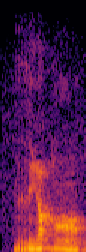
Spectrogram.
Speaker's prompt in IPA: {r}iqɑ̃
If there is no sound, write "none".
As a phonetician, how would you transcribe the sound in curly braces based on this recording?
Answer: r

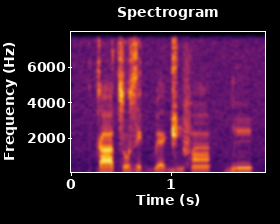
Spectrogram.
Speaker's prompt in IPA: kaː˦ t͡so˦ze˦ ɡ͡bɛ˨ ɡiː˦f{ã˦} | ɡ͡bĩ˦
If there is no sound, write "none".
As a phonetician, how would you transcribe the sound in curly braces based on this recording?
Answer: ã˦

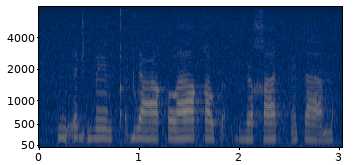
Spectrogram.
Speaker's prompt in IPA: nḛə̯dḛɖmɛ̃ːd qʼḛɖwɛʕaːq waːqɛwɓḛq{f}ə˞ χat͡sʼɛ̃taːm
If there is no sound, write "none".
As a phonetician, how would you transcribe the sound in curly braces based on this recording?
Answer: bʱ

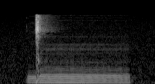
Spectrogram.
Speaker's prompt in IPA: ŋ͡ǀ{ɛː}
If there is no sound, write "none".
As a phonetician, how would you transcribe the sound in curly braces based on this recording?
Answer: ɛ̃ː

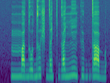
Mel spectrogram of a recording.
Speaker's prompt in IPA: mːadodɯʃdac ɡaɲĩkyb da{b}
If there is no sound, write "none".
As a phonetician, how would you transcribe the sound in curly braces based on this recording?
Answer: b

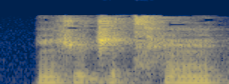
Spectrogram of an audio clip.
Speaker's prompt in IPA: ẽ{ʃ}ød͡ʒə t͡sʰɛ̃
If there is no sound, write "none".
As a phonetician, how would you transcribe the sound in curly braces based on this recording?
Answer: ʃ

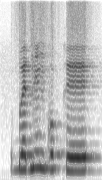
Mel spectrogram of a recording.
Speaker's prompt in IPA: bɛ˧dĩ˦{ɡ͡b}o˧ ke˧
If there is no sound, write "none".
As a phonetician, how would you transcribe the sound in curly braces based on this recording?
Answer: ɡ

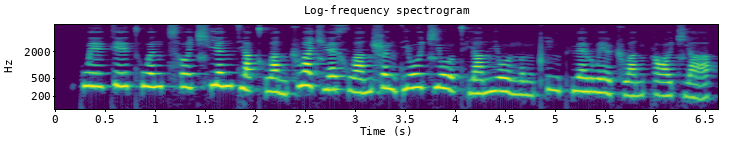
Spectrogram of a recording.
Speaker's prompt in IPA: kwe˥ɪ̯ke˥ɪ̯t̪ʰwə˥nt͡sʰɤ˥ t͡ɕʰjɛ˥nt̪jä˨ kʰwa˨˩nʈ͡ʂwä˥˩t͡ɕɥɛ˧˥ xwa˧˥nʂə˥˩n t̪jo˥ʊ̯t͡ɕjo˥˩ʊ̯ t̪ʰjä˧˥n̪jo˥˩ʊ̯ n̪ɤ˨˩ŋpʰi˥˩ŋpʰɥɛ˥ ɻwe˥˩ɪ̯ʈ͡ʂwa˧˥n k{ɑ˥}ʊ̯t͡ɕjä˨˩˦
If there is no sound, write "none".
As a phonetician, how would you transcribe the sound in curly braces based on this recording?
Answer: ɑ˧˥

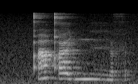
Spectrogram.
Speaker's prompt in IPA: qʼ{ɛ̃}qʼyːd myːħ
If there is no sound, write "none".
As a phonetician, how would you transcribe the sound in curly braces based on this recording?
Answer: ɛ̃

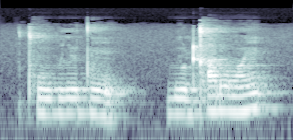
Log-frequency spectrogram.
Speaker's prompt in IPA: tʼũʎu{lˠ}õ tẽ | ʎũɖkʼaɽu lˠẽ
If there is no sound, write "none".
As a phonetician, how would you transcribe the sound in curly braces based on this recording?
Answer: lʲ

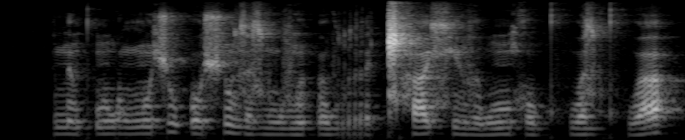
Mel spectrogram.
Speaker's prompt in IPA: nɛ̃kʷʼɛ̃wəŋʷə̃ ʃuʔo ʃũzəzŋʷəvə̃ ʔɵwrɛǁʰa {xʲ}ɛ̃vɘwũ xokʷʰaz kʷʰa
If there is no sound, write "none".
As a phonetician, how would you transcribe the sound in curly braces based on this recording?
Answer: xʲ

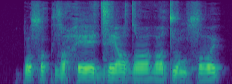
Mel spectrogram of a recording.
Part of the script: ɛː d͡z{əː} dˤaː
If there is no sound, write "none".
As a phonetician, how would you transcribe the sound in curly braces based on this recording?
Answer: ɛː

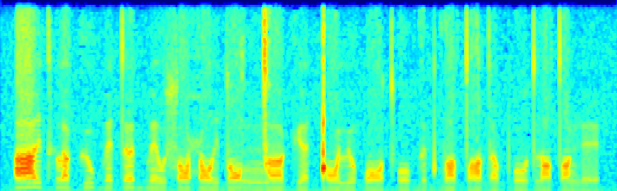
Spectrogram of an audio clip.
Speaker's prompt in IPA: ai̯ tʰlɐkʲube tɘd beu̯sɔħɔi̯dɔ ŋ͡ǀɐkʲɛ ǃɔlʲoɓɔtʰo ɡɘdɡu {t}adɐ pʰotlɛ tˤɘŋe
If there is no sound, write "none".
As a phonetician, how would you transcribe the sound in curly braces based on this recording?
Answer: tˤ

